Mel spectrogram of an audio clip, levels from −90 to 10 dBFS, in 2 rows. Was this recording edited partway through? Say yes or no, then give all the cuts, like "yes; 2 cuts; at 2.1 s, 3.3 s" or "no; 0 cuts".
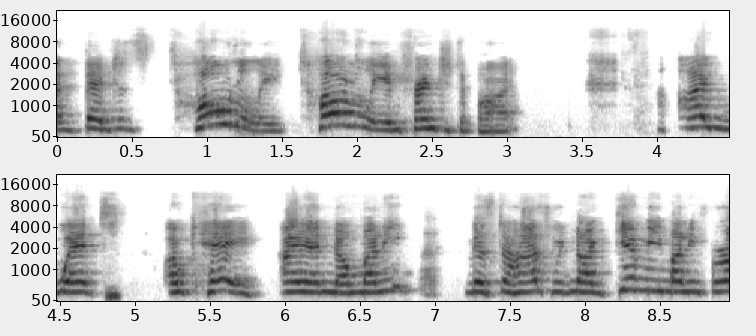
no; 0 cuts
